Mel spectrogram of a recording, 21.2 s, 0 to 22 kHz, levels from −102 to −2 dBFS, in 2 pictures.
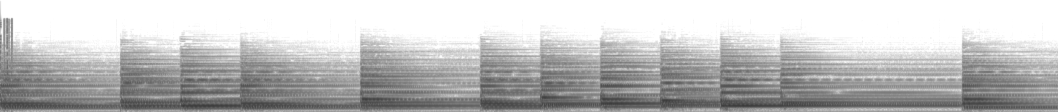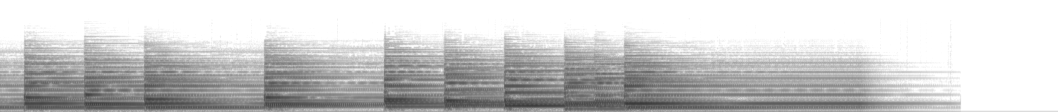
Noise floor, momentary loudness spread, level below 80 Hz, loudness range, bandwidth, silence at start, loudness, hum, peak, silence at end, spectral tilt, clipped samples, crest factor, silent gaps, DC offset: -65 dBFS; 12 LU; -70 dBFS; 4 LU; 11 kHz; 0 s; -32 LUFS; none; -12 dBFS; 1.65 s; -7.5 dB/octave; under 0.1%; 20 dB; none; under 0.1%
